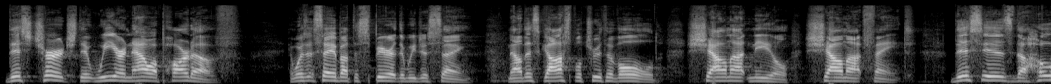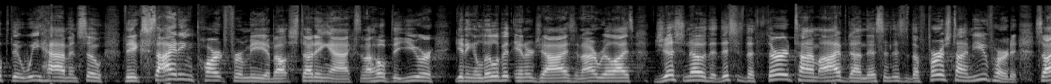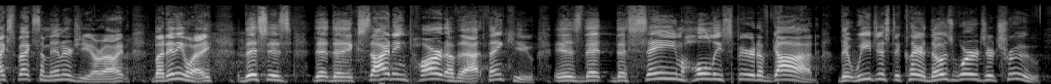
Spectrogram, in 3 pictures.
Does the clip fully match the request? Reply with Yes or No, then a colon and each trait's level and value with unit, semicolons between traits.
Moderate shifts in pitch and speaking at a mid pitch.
Yes: average, 4.5 semitones; medium, 175 Hz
